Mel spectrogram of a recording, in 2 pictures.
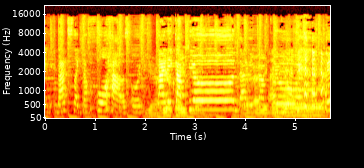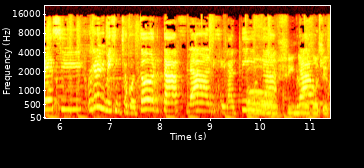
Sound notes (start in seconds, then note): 4.6 laughs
